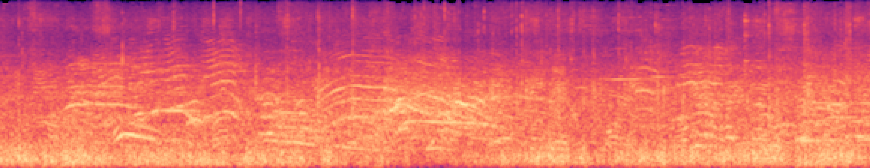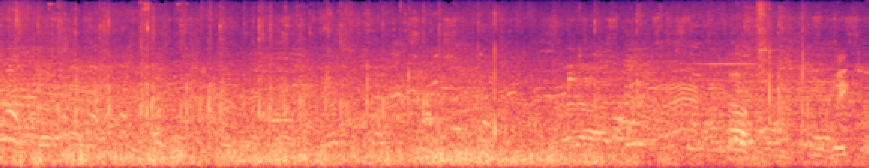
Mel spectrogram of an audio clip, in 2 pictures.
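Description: Several people talking over one another, with no clear words, throughout. A single sharp knock comes near the end.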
